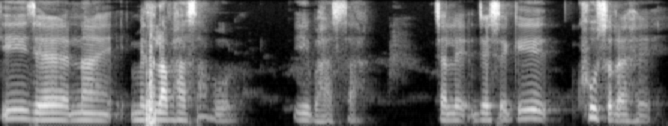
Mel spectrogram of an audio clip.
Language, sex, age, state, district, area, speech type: Maithili, female, 60+, Bihar, Samastipur, urban, spontaneous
